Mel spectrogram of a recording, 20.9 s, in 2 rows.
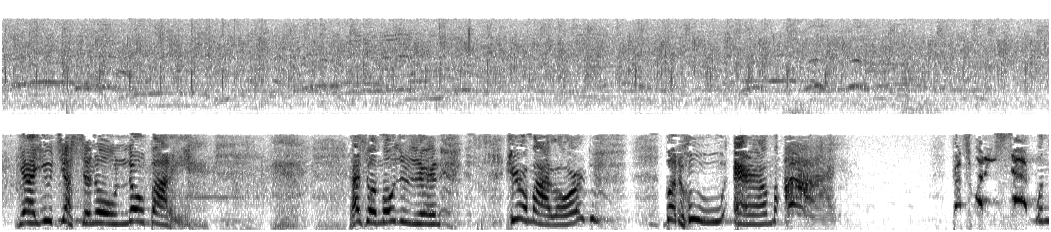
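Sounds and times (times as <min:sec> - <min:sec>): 
audience applauding: 0:00.0 - 0:14.8
speech: 0:10.6 - 0:12.5, 0:14.0 - 0:18.6.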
